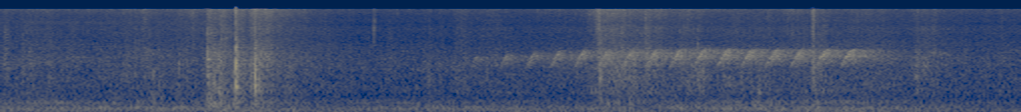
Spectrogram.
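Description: A bird's rapid, evenly pulsed high trill lasting about two seconds, starting near the middle. About a second in, a short crackle of leaves and stems being plucked by hand.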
